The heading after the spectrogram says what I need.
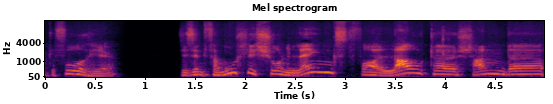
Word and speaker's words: vermutlich: Also vermutlich, make sure you pronounce it with the F sound, is presumably, vermutlich.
